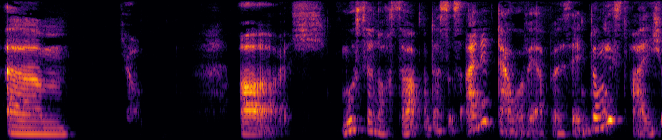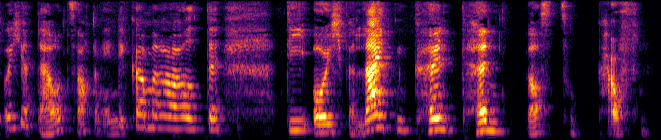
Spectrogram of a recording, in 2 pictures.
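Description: A woman's voice: medium pitch, sing-song, takes it slowly, a bit bright, breathy edge. A woman in her fifties with a Swiss German accent, chatting casually to camera from her small craft corner at home, chatty and self-deprecating and laughing at herself. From Switzerland. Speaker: knitting vlogger.

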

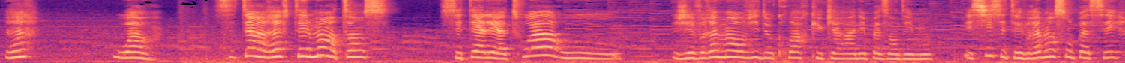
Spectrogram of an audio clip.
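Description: A woman's voice: sits high, a little slow, darkish tone, faint music behind. A woman voicing an anxious, kind-hearted, determined young child in a French comic dub, earnest and emotional. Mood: dazed, pensive.

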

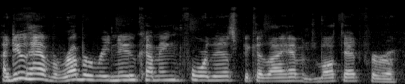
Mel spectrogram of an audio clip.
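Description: A middle-aged man giving a casual, unscripted demonstration, halting and rambling as he thinks aloud. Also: high voice, fairly bright tone, slight background noise. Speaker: hobbyist presenter. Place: indoor home workspace.

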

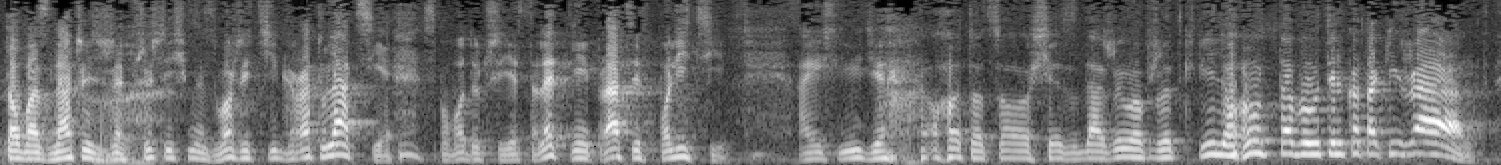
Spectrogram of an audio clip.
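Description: A man's voice: medium pitch, expressive, moderate pace, darkish tone, highs cut off, close to an everyday voice. An actor playing a jovial, teasing policeman who delights in pranking his boss, in a radio play. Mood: gleeful, explaining. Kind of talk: Polish radio play acting.

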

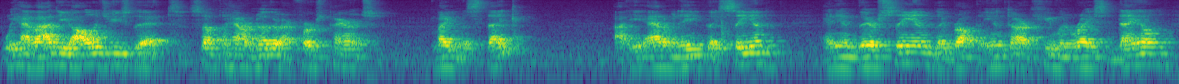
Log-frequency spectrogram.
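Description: Folksy older Southern preacher, roomy echo. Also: male voice, lowish voice, steady tone, a little slow. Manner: folksy, rambling, conversational with audience asides. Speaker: church teacher. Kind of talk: informal church teaching. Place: small church classroom, indoors. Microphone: far camera. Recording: echoey room from far off.

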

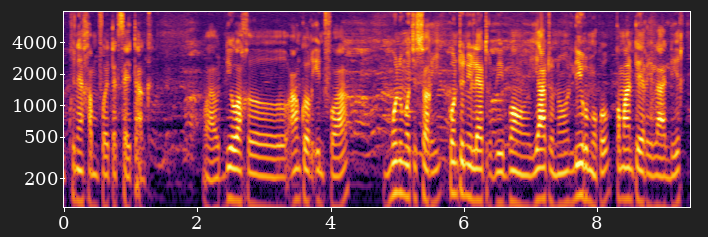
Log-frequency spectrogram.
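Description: A young Senegalese man giving a steady street interview answer indoors into a handheld mic. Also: medium pitch. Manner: steady, mixing in French phrases. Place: indoors in a small shop.

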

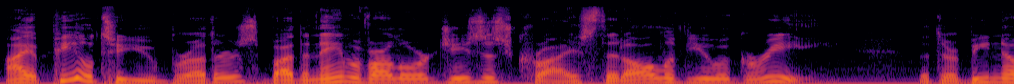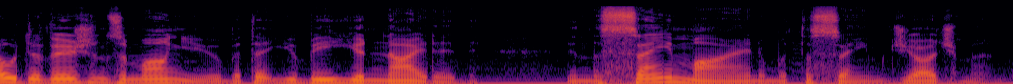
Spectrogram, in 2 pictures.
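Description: A middle-aged man preaching a sermon at a church pulpit mic, reading scripture slowly and letting phrase ends trail off. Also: fairly high pitch, animated, a little mellow, low-quality recording. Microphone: pulpit microphone, far camera.

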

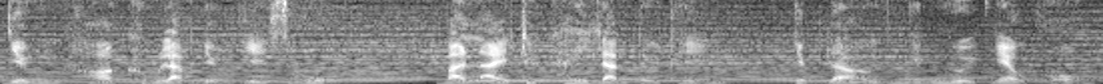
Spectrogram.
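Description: A man's voice: fairly low pitch, lively intonation, fairly quick. Man narrating a cartoon fairy tale. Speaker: narrator voicing all characters. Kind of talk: cartoon storytelling, one reader doing all voices. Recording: music bed under the voice.

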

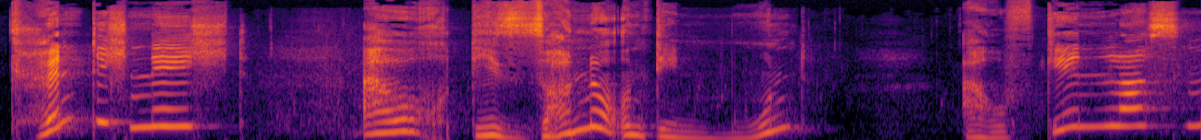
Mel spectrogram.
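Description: A woman's voice: on the high side, wildly swooping pitch, slow, a little mellow, slightly rough, full character voice. A woman voicing a greedy, haughty fisherman's wife in a storybook tale, demanding ever more power.

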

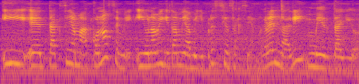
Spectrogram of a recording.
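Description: A woman's voice: fairly high pitch, fairly quick. A nineteen-year-old woman from Puerto Rico with a Puerto Rican accent, chatting animatedly to a webcam and dropping English words into her talk. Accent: Puerto Rican Spanish. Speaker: beauty vlogger. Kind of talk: casual chat to camera. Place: small room indoors. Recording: home webcam recording with background noise.

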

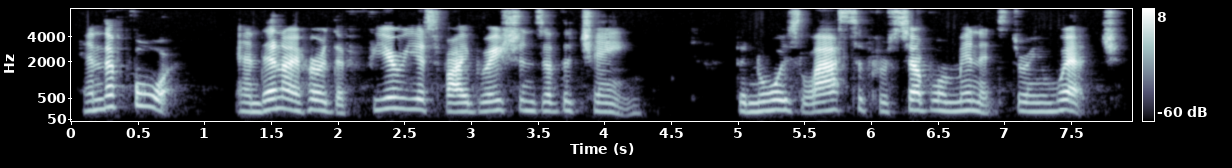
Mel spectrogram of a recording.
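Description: A woman gives a dramatic reading of a written story. Her pitch sits in the middle range as she narrates from the script. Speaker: library staff story reader.

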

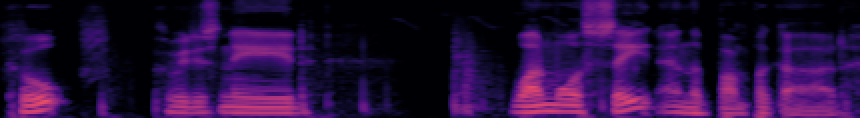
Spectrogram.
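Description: A man with a cold casually commentating his own gameplay, reading on-screen prompts aloud and thinking out loud as he plays. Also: on the low side, animated, unhurried. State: has a cold. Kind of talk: casual let's-play commentary.

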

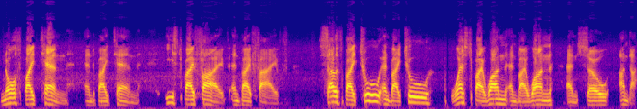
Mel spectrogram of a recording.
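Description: An actor playing a genteel, easygoing English gentleman with polite, old-fashioned exclamations, in a classic radio drama. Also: lowish voice, big pitch swings, drawn-out words, exaggerated voice. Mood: solemn reciting. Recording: dull old radio recording.

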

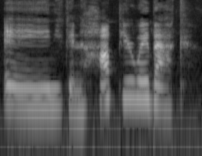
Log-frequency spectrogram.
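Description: A woman's voice: medium pitch, measured pace, fairly bright tone, close to an everyday voice. A woman playing a caring, upbeat girlfriend in an intimate roleplay audio, talking in a soothing, playful, encouraging way. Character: caring, upbeat girlfriend comforting an injured partner.

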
